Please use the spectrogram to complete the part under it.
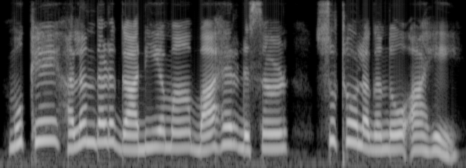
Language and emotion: Sindhi, neutral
